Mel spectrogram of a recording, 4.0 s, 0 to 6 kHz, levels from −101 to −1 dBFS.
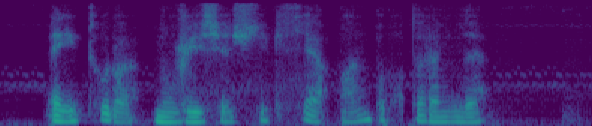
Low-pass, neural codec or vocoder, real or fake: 5.4 kHz; codec, 16 kHz in and 24 kHz out, 0.6 kbps, FocalCodec, streaming, 4096 codes; fake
